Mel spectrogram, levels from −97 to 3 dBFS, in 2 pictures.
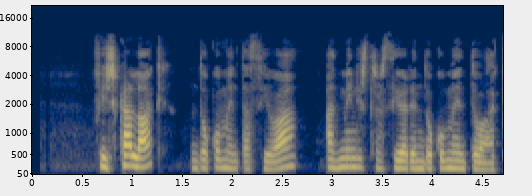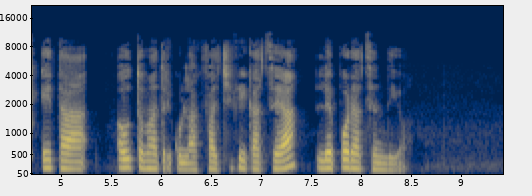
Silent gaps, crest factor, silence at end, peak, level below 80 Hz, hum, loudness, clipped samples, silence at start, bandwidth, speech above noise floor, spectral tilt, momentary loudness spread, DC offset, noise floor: none; 22 dB; 1 s; -2 dBFS; -74 dBFS; none; -23 LUFS; under 0.1%; 0.65 s; 10.5 kHz; 45 dB; -5.5 dB/octave; 11 LU; under 0.1%; -67 dBFS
